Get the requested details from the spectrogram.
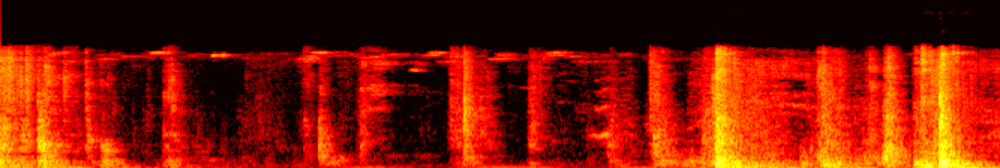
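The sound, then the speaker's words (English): A door closes with a series of clunks and rattles, the loudest thuds landing near the end, fairly sharp against a quiet background. “Lock the door. Yeah, lock the fucking door.”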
